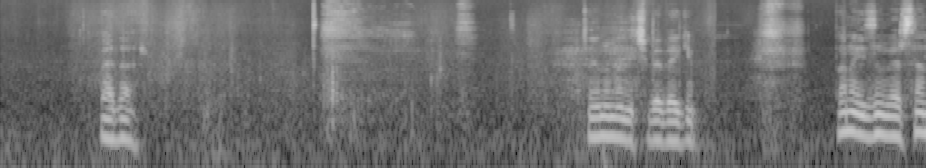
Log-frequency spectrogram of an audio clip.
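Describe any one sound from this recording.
A man speaks softly and tenderly close by.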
